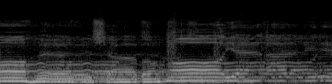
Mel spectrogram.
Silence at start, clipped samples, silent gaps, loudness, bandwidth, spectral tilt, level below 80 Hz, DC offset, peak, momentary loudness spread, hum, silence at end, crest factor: 0 s; under 0.1%; none; -32 LUFS; 12.5 kHz; -7 dB/octave; -66 dBFS; under 0.1%; -18 dBFS; 10 LU; none; 0 s; 14 dB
